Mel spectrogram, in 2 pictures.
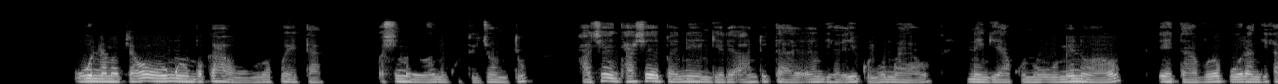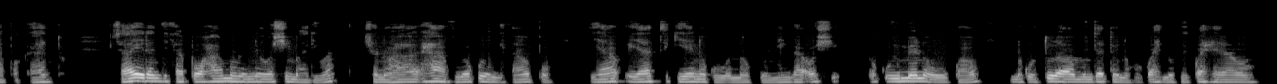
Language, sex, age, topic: Oshiwambo, male, 25-35, agriculture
